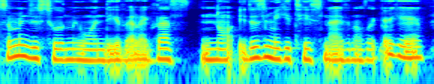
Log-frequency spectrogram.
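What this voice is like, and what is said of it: Raspy, sleepy voice. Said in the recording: “My voice is even sounding raspy, but like not sexy raspy”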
